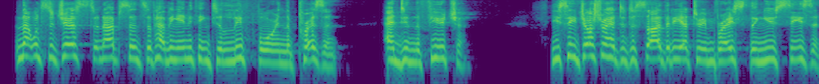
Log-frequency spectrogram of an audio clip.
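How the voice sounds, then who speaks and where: A woman's fairly high-pitched, animated voice at a very fast pace, with ordinary pitch variation and very even loudness, dry and close with no echo on a very clean recording with a silent background. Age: 50s. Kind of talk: devotional teaching monologue.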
